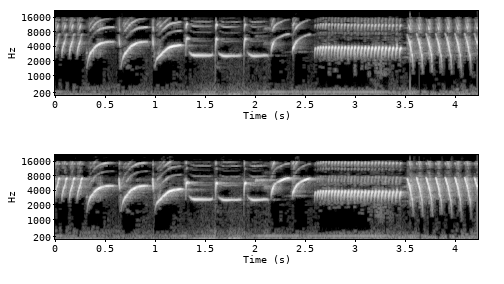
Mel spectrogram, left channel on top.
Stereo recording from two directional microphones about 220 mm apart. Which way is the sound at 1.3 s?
15° left (ahead or behind).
